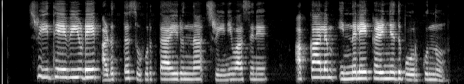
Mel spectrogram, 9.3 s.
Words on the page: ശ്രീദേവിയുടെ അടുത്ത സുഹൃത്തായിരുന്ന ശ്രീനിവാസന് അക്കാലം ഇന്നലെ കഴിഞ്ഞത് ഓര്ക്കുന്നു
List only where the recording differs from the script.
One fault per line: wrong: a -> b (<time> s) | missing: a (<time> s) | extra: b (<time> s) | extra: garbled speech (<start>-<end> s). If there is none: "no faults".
no faults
